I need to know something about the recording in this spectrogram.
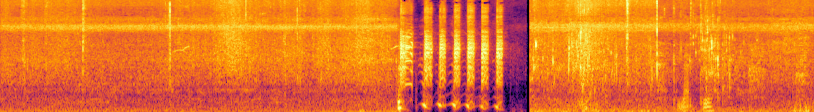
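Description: A rapid run of about eight duck quacks, over a second long, about five seconds in, against a steady outdoor hiss.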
